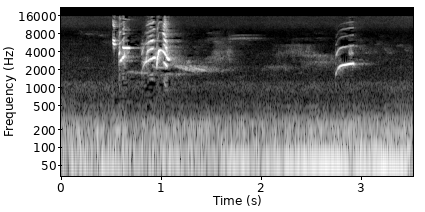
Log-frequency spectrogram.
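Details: European goldfinch singing on 20 March 2020: a pair of sharp, jangly twitter bursts trailing into a short slurred note, then a lone rising chirp a couple of seconds later, over quiet low hum.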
